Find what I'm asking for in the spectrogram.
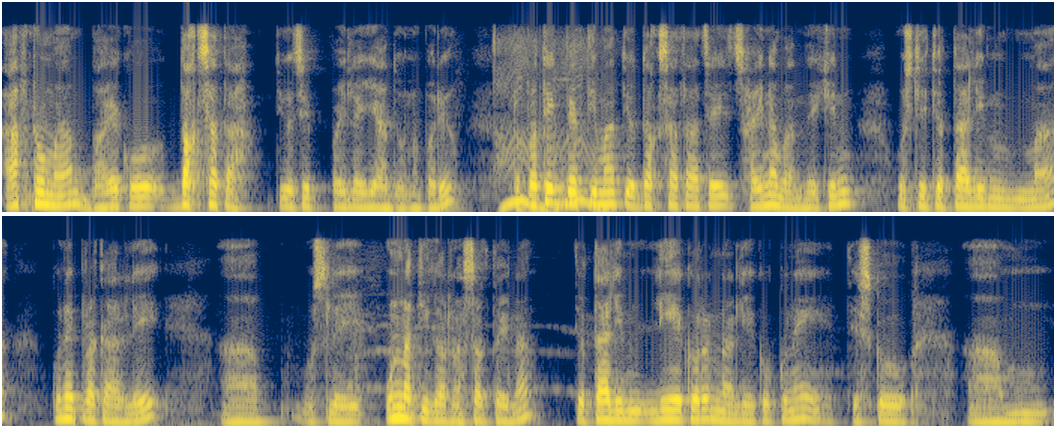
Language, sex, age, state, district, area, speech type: Nepali, male, 60+, West Bengal, Kalimpong, rural, spontaneous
